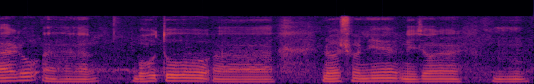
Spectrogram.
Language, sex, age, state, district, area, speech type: Assamese, male, 30-45, Assam, Sonitpur, urban, spontaneous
